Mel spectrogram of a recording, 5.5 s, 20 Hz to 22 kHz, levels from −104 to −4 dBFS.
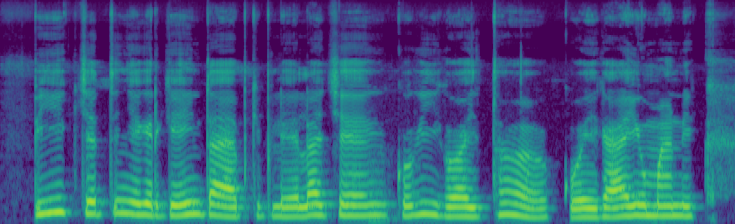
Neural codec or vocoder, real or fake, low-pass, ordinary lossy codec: none; real; none; none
